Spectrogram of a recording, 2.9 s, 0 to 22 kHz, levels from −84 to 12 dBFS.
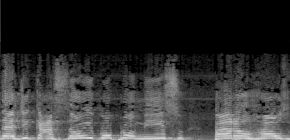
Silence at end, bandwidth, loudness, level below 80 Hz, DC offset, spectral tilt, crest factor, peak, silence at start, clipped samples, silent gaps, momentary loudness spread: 0 s; 13 kHz; -11 LUFS; -24 dBFS; under 0.1%; -5 dB/octave; 10 dB; 0 dBFS; 0 s; under 0.1%; none; 6 LU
